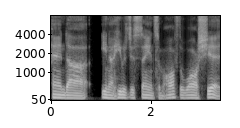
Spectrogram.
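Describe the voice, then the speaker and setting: An American-accented man with an ordinary speaking voice, fairly low pitch, fairly even intonation and a moderate pace, recorded dry and close with no echo, very clean with a silent background. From Maryland, US. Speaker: podcast host and real estate team leader. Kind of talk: casual chat.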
